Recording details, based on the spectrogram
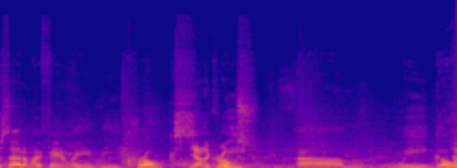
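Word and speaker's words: Crough: And lets me clear up anyone from outside Peterborough, when they see C-R-O-U-G-H, they have no clue how to say it. No. It's Croak.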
